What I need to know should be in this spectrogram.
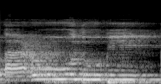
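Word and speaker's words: أعوذ: itu masih sa salah cara bacanya yang benar adalah au audubi audu audu sama dengannya du Zu di mana Anya Zu Zu lidah bertemu dengan gigi seri atas tidak berpengaruh kepada Hi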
